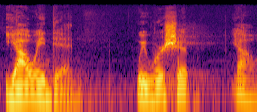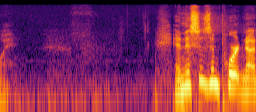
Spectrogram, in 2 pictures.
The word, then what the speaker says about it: Yahweh: Hebrew has no J sound, so I can just say clearly that's not the right pronunciation. That's just an Englishized version of it. Scholars, when they talk about this, there's kind of a general agreement that probably the most likely pronunciation is Yahweh.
